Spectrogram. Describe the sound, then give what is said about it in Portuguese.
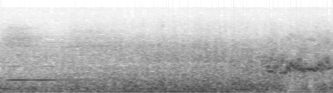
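A car engine rumbles loudly as the vehicle pulls in, then brakes squeal sharply near the end as it comes to a stop; it is the car of the chauffeur Minoru returning. “Parece que Minoru está de volta. Como? Os senhores tinham um carro...”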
